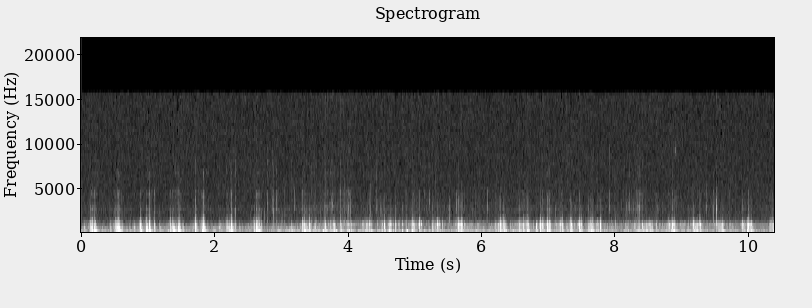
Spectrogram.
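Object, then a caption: Rubber spiky ball filled with gel water beads. A large translucent rubber spiky ball filled with gel water beads is squeezed and rubbed by both hands. The result is a steady run of short, soft squishing and squelching bursts, muffled and low-to-mid pitched with almost no bright edge, continuing throughout the clip.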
